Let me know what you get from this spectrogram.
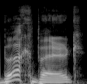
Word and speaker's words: Buchberg: town of Buchberg late Wednesday. – Flawless pronunciation, by the way.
